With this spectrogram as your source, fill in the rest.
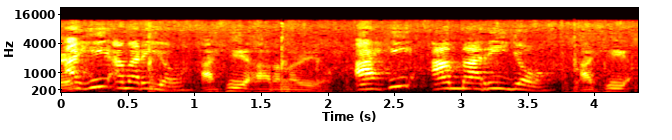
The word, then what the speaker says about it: ají amarillo: Ají amarillo.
